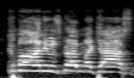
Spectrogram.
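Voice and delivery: high, loud retold protest. Arguing with the police arresting him, loudly protesting. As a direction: plead your case at a yell.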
